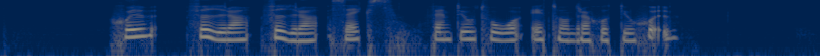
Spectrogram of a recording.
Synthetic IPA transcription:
ɧʉ̟ː | fyːɾafyːɾasɛks | fɛmt̪ɪʊt̪ʰvoːɛt̪hɵnd̪ɾaɧɵt̪ːɪʊɧʉ̟ː

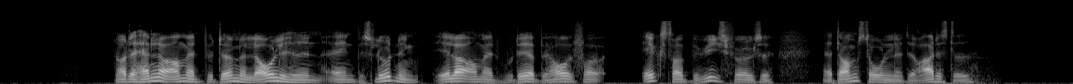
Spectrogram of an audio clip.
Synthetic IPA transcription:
nɒɾ̥e̝ɦænlɐɒ̽mæd̥̚b̥e̝d̥øm̰əlɒʊliɦe̝ð̞̰ˠn̩æe̝nb̥e̝slud̥ne̝ŋelɐɒ̽mæd̥ʋuɐd̥e̝̰ːɐb̥e̝hɒ̽ʊð̩ˠfɒ̽ | eɡ̥sd̥ʁɐb̥e̝ʋḭːsføɐlsə | æd̥ɒ̽msd̥o̝̰ːlənəd̥e̝ʁɑ̈ɾəsd̥eð̞ˠ

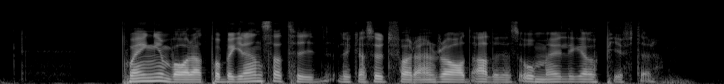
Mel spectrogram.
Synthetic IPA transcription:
pʰɔɛŋːənvaɾat̪pʰɔbɛɡɾɛnsad̪̚t̪ʰiːd̪lʏkːasʉ̟ːt̪fœːɾaɛnɾɑːd̪ald̪eːləsṵːmœjlɪɡaɵpːjɪft̪ʰə̰ɾ

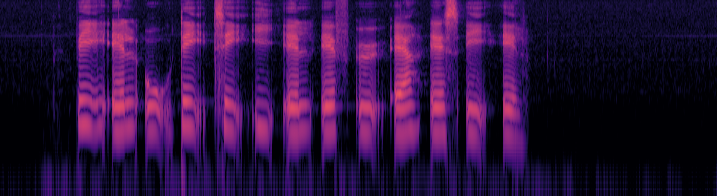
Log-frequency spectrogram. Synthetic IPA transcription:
b̥e̝̰ːelo̝̰ːd̥e̝̰ːt͡sʰe̝̰ːḭːelefʔø̰ːʔæɐ̰ese̝̰ːel

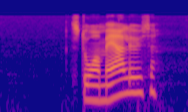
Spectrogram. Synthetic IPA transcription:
sd̥o̝̰ːɐmæɐlø̰ːsə

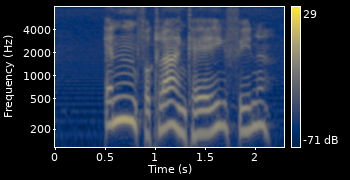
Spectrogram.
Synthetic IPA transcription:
ænn̩fɒ̽kʰlɑ̰̈ːʁeŋkʰæjɑ̈ɪe̝ɡ̥əfe̝nə

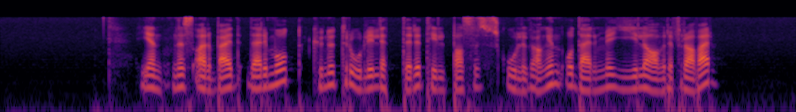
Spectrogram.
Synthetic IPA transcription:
jɛnt̪nəsɑ̰ɾbæɪd̪d̪æɾɪmuːt̪kʰʉnːət̪ʰɾuːlɪlɛt̪əɾət̪ʰɪlpɑsəsskuːləɡɑŋənʔoːd̪æɾmeːjiːlɑːʋəɾəfɾɑːʋæːɾ

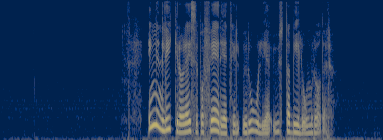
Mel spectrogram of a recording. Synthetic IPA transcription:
ɪŋənliːkəɾoːɾæɪsəpʰoːfeːɾɪət̪ʰɪlʉɾuːlɪ̰ə̰ʔʉːst̪ɑbiːləʊmɾo̰ːd̪ə̰ɾ

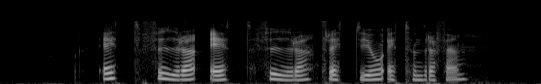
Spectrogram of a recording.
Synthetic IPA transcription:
ʔɛt̪fyːɾaʔɛt̪fyːɾat̪ʰɾɛt̪ːɪʊʔɛt̪hɵnd̪ɾafɛ̰mː

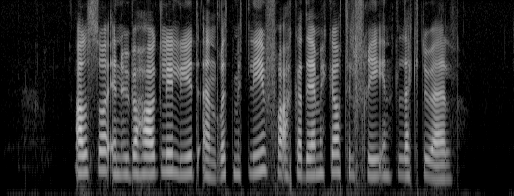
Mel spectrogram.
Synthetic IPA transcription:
ɑlsɔʔeːnʉbəhɑːɡl̩ɪlyːd̪ɛnd̪ʁət̪mɪt̪liːʋfʁɑ̰ːʔɑkɑd̪eːmɪkəʁt̪ʰɪlfʁiːʔɪnt̪əlɛkt̪ʉɛl

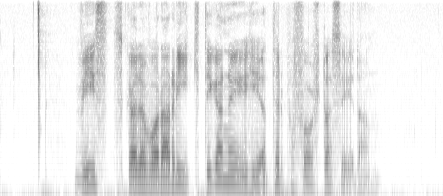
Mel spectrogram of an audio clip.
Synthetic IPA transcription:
vɪst̪skad̪ɛvɑːɾaɾɪkt̪ɪɡanyːɦeːt̪əɾpʰɔfœʂʈasḭːd̪a̰n

